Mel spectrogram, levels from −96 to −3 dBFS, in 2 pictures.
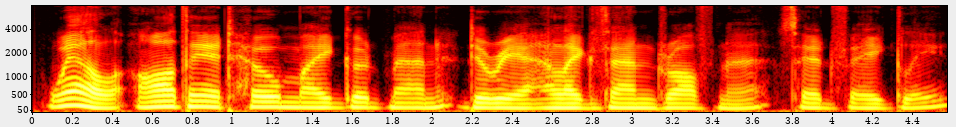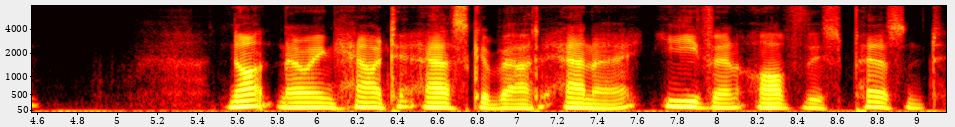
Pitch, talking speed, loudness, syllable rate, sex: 135 Hz, 150 wpm, -17 LUFS, 4.6 syllables/s, male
